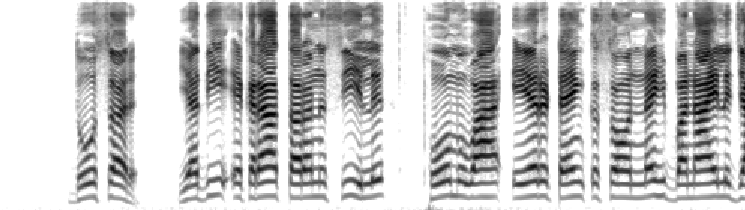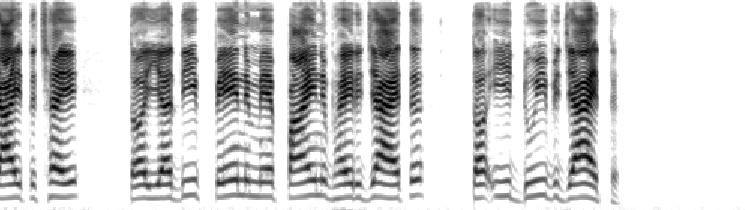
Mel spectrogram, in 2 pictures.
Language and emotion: Maithili, neutral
